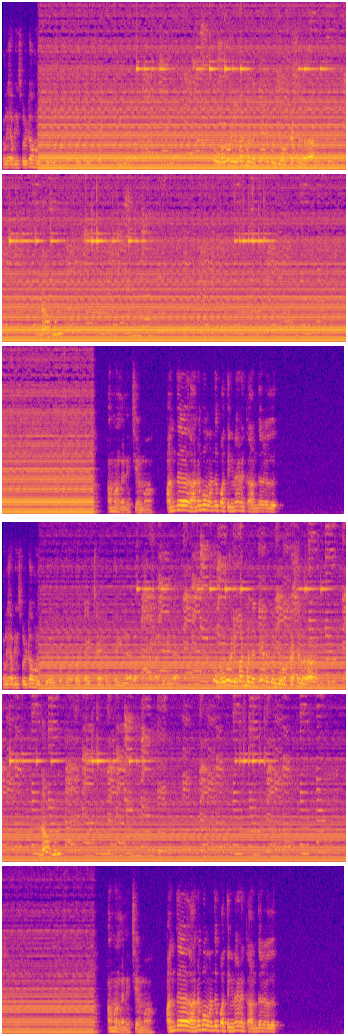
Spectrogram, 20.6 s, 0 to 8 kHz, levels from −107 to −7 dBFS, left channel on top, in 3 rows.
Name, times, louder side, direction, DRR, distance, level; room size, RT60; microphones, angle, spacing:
voice 1, 0.0-3.5 4.2-6.7 7.6-8.1 15.9-16.7 17.0-19.2, right 2 dB, 25° right, 0.3 m, -24 dB
sound 1, 0.7-15.6, left 6 dB, 60° left, 0.3 m, -25 dB
sound 2, 2.7-3.4 3.9-5.3 5.9-6.6 7.0-9.9 11.5-12.4, left 3 dB, 85° left, 0.8 m, -29 dB
sound 3, 2.8-13.9, right 2 dB, 80° right, 0.7 m, -35 dB
voice 2, 7.5-14.3 14.7-15.7, left 1 dB, 20° left, 0.7 m, -41 dB
2.9 x 2.1 x 2.4 m
head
